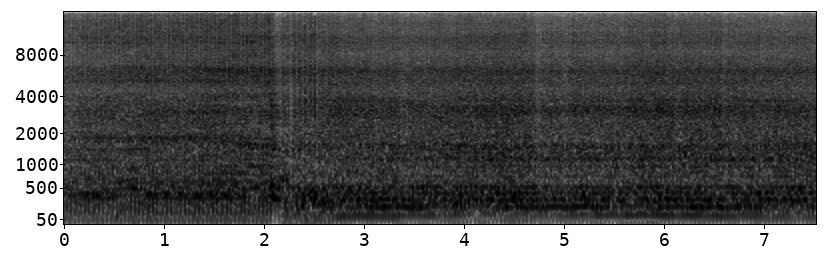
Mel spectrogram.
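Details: Briggs and Stratton single-cylinder riding mower engine with new HiPA carburetor, blades engaged for testing: drone deepens as the blades engage, then holds an even pitch with no misses or knocks; normal running under load.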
